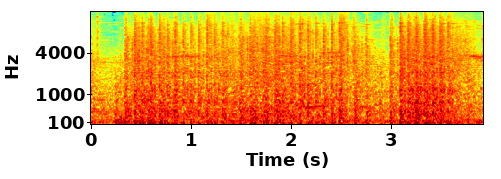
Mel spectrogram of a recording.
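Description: Machine gun fire rattles in Company of Heroes 2, a dense, continuous stream of rapid shots with steady rhythm, fairly close and sustained for about four seconds without talk.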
